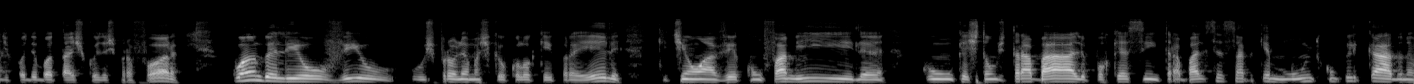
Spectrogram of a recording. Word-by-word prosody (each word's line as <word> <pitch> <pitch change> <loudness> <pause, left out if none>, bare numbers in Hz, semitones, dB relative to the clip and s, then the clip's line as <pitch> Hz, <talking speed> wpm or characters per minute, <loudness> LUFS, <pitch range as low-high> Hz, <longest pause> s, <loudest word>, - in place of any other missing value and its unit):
de 210 -1 -15
poder 115 - -8
botar 110 0 -3
as 105 - -6
coisas 105 -1 -10
para - - -12
fora, - - 0 0.5
quando 190 -2 +6
ele 140 -2 +3
ouviu 130 -2 -1 0.2
os 115 -1 -10
problemas 120 -3 -2
que - - -13
eu 115 - -7
coloquei 115 -1 -7
para 105 -1 -8
ele, 130 +6 -1 0.4
que 215 - -21
tinham 120 -8 +2
a 115 -1 +2
ver 115 +3 -3
com 225 0 -6
família, 130 -6 +1 0.3
com 245 -1 0
questão 245 +2 -4
de 215 -5 -9
trabalho, 135 -1 +6
porque 120 +2 -7
assim, 230 - -4
trabalho 125 -13 -3
você 150 +4 -12
sabe 140 0 -9
que 150 - -11
é - - -3
muito 125 +3 -4
complicado, 140 -4 +2
né. 115 -1 -4
130 Hz, 155 wpm, -23 LUFS, 115-145 Hz, 0.5 s, quando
